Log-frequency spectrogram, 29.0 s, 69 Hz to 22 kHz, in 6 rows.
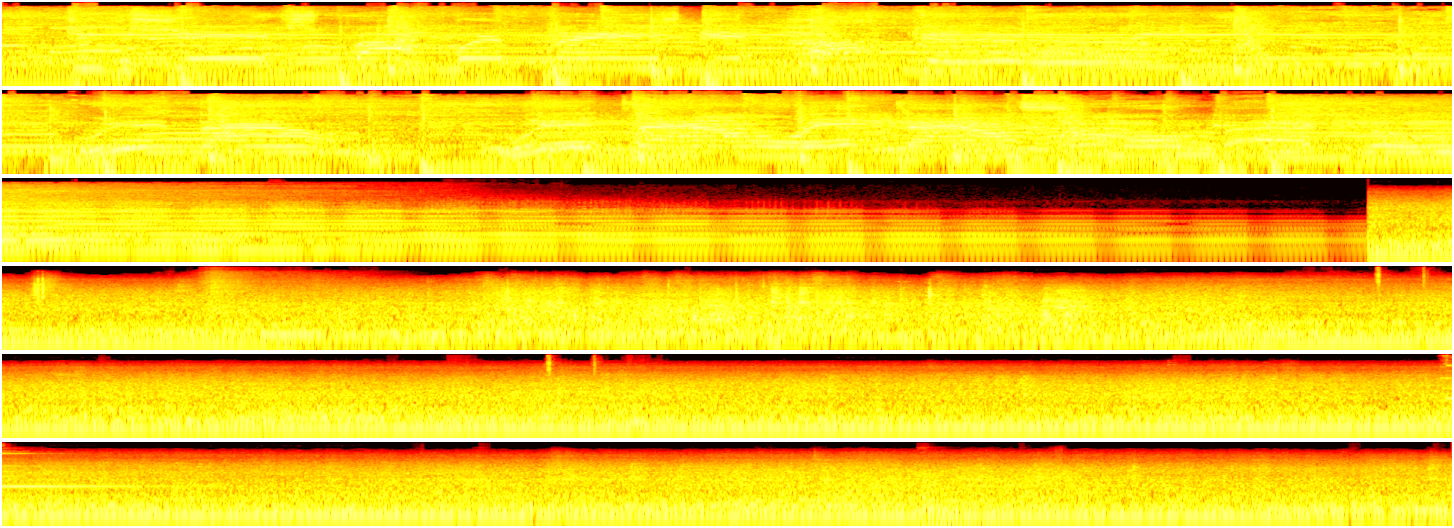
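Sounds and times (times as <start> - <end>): vehicle engine drone: 0.0 - 11.0, 14.2 - 29.0
tyre and road noise: 14.2 - 29.0
sharp clicks: 19.0 - 19.4, 21.2 - 21.5.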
